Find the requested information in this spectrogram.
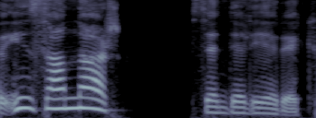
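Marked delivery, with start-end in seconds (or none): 0.0-0.8 "İnsanlar!" much higher and louder, falling; calling out in sudden joy; excited cry. A narrator's reading. Sees people, cries out again. (sevinçle haykırarak)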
